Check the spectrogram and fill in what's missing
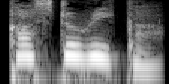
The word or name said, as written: Costa Rica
